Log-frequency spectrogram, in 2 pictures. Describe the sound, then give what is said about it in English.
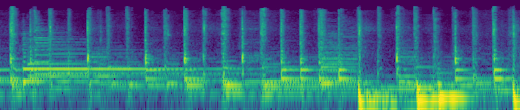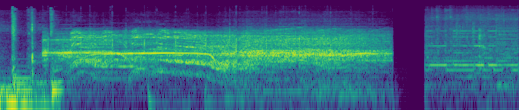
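Upbeat music plays for several seconds, then a loud crowd at the National Finals Rodeo in Las Vegas erupts in sustained cheering and whooping, cutting out abruptly for a moment before the roar resumes. “Well, are you tired of that sound yet, Mary?”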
